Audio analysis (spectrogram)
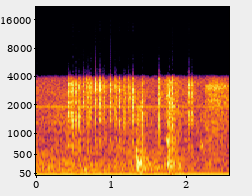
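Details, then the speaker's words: GM instrument cluster (Escalade, same as Silverado/Tahoe/Yukon) on bench test: trans temp gauge stepper motor gives dry ratcheting ticks, jumping and grinding instead of running smoothly as needle sweeps; indicates failing gauge. "can hear it doesn't run smoothly it just jumps and grinds"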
